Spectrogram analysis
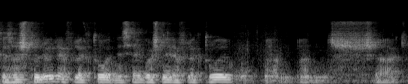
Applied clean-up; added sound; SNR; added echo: neural separator model SepFormer DNS4.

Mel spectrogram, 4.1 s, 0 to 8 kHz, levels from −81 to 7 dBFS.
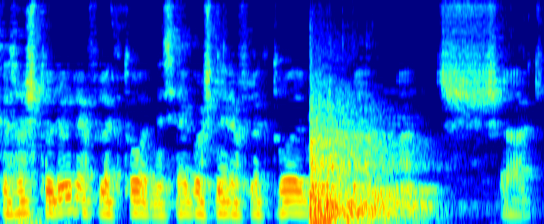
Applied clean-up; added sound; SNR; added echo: classical method WPE with log-MMSE.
